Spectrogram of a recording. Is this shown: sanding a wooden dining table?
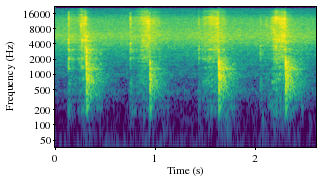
no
